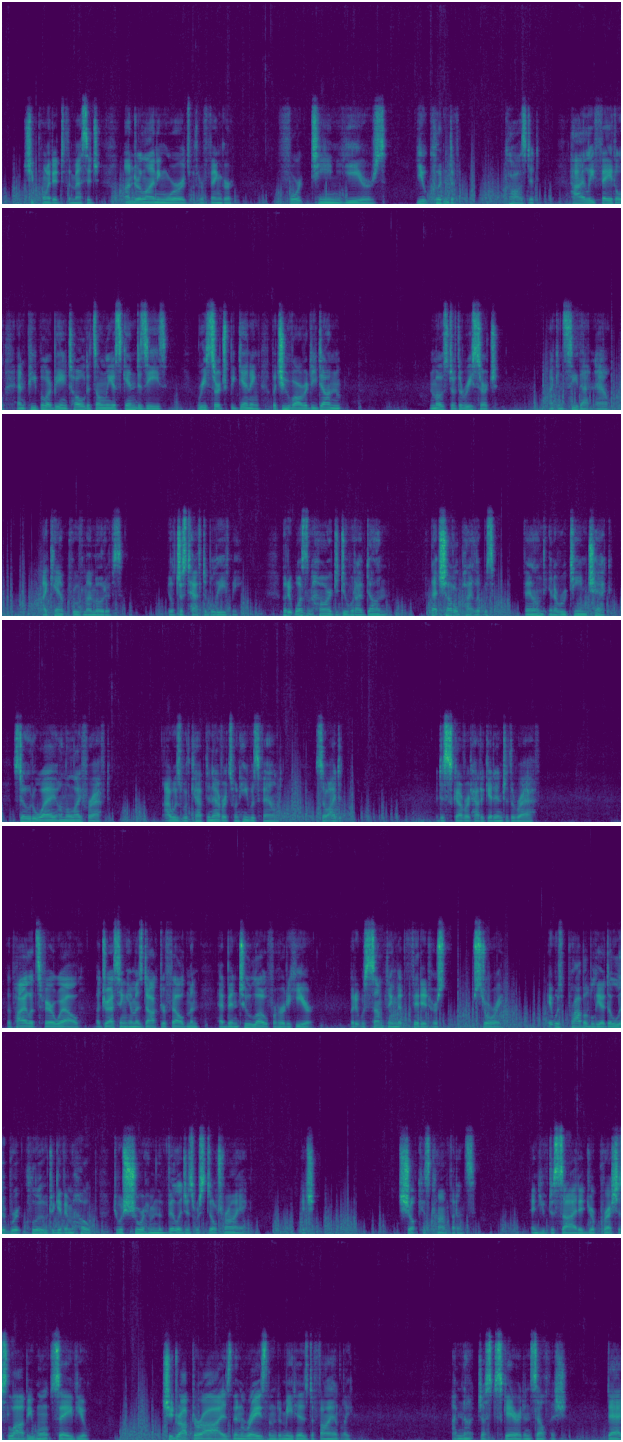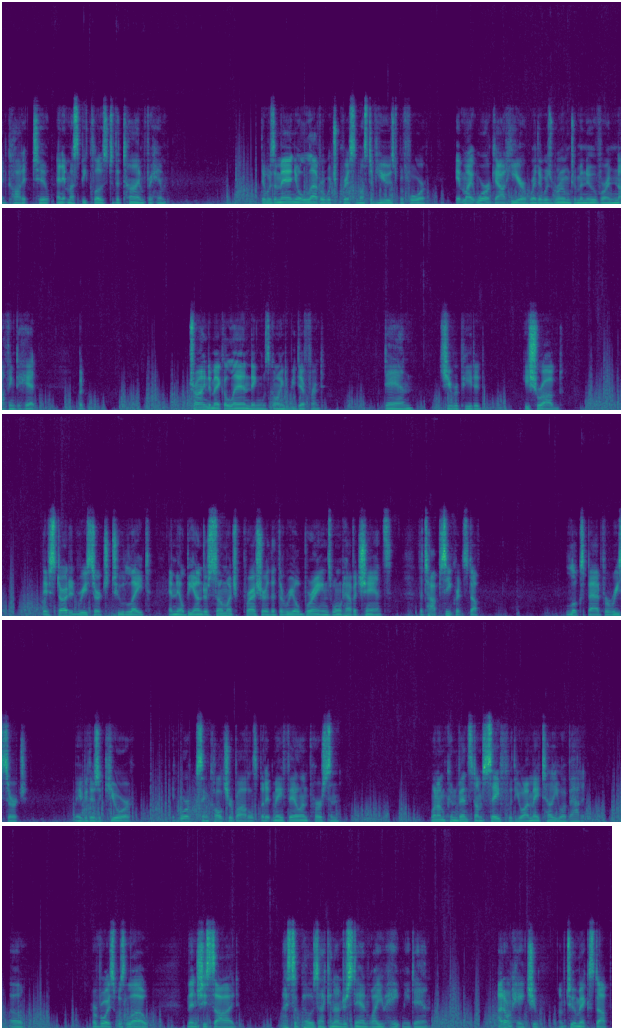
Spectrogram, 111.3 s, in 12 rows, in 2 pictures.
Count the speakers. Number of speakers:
1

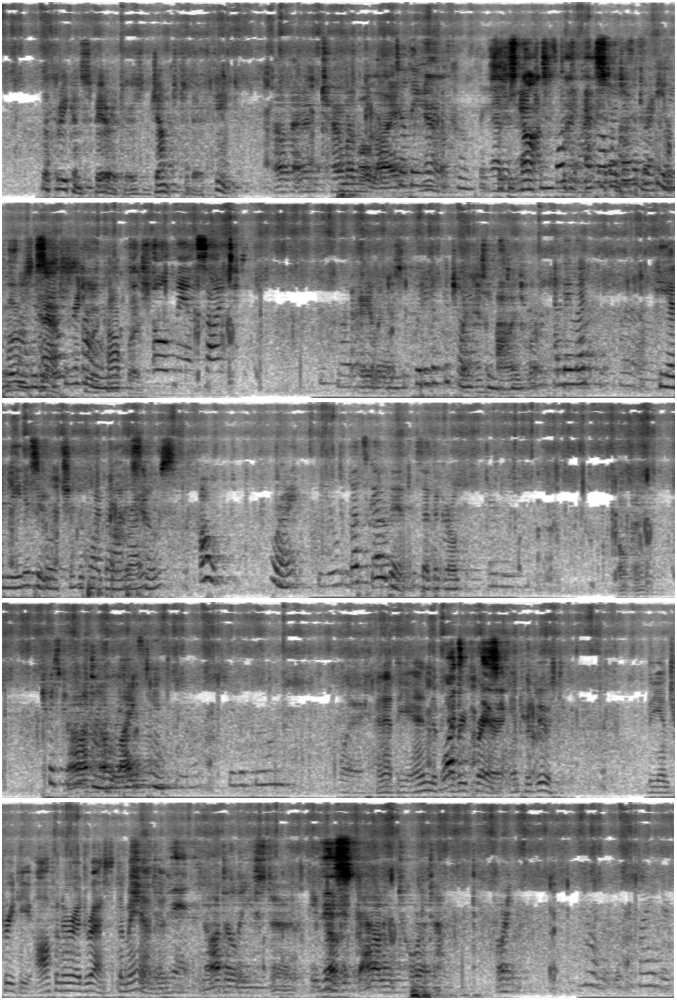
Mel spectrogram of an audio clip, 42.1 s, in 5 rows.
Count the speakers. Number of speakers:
10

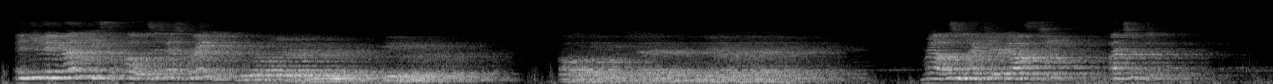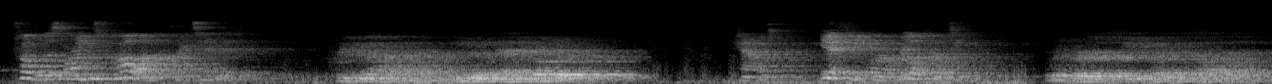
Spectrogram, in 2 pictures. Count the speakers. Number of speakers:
2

